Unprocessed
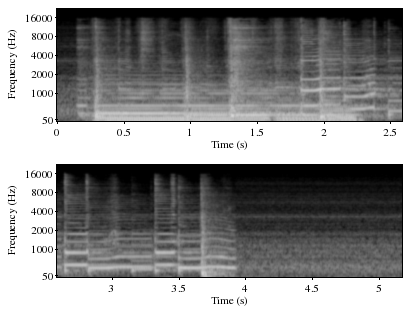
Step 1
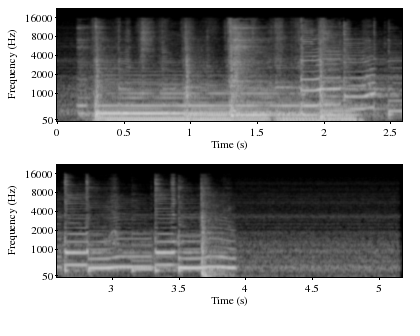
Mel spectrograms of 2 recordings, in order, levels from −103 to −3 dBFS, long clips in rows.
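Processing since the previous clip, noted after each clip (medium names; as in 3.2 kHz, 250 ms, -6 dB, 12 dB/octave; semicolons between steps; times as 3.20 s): comb 3.2 ms, depth 43%; trim -2 dB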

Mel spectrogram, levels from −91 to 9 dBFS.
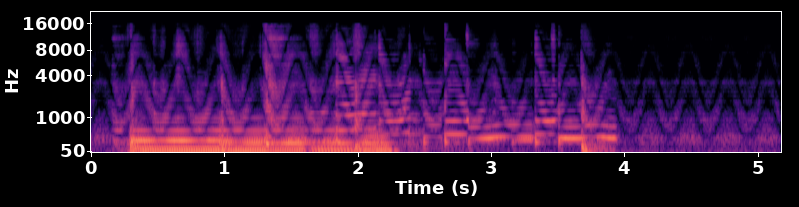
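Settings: phase shifter stages 6, 3.4 Hz, lowest notch 350–1700 Hz; trim +2.5 dB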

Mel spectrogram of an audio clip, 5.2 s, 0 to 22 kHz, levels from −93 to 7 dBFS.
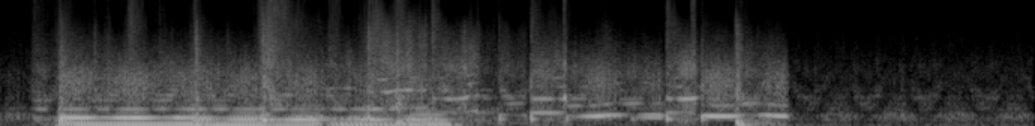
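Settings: delay time shaken by noise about 1.3 kHz, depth 0.088 ms; trim -6.5 dB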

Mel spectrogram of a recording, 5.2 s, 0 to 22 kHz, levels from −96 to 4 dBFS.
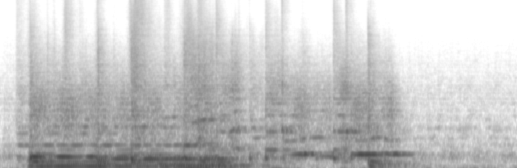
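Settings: simulated room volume 560 m³, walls furnished, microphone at 1.9 m; trim -1.5 dB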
